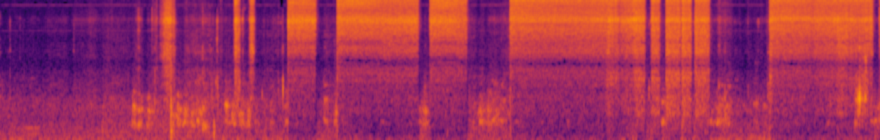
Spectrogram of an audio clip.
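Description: Compressed air hissing through a paint spray gun on an air hose as its trigger is pulled. First come a few short puffs, then a string of longer blasts of a second or two with brief stops between.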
